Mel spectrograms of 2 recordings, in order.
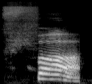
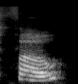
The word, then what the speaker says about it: pho: is going to make pho, which is faux or pho. You're supposed to say it like F-U-H instead of P-H-O, which I have to say is probably, when it's made right, probably my favorite dish.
